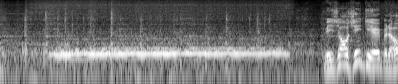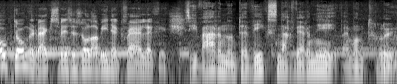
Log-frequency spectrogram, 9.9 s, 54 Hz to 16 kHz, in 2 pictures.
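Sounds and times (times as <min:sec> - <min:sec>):
train rolling heard from inside a carriage: 0:00.0 - 0:09.9
speech: 0:04.0 - 0:09.9.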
